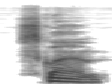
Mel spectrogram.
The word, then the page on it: squirm: Australian English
